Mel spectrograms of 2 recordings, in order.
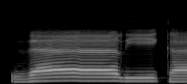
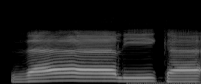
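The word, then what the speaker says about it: ذٰلِكَ: Jadi sekali lagi bacaannya tidak boleh dibaca dzalika adna tapi dalika adna.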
